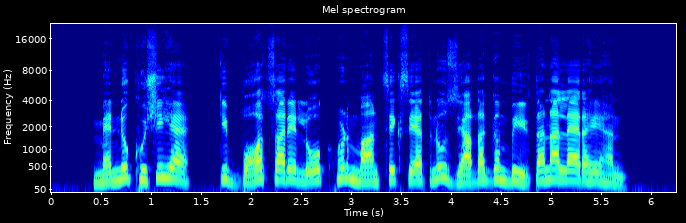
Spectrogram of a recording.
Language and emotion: Punjabi, happy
